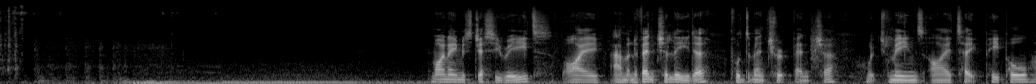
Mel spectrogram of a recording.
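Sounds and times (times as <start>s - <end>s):
car engine being started: 0.4s - 7.3s
speech: 4.3s - 10.3s.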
